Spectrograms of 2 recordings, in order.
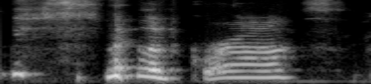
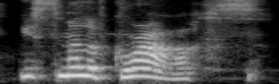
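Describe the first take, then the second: First: Said through a real laugh, slow. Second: Higher, slow playful remark to a pet; teasing the cat. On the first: Repeating to her cat that it smells of grass, laughing through it. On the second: Telling her cat its fur smells of grass, slow playful teasing. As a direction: tease your cat fondly, a bit louder. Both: Real, not acted.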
